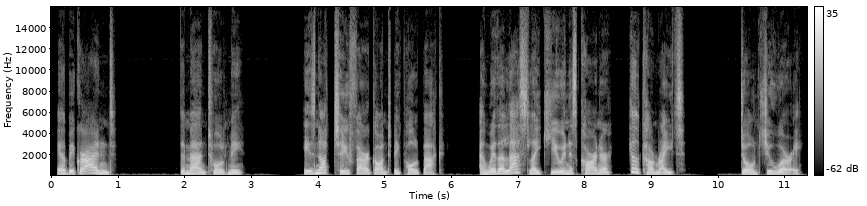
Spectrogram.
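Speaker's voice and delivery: a hint of a gruff Belfast man; Belfast accent. Big bearded man telling off Shane, in a Belfast accent. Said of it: "distinctive Belfast accent".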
